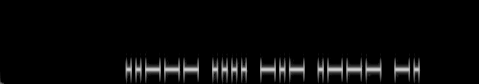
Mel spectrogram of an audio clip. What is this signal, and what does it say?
Morse code, heard as a keyed tone, about 25 wpm, 700 Hz. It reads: 2HKJN
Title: Code Groups - 5 Letter:Numbers - 25wpm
